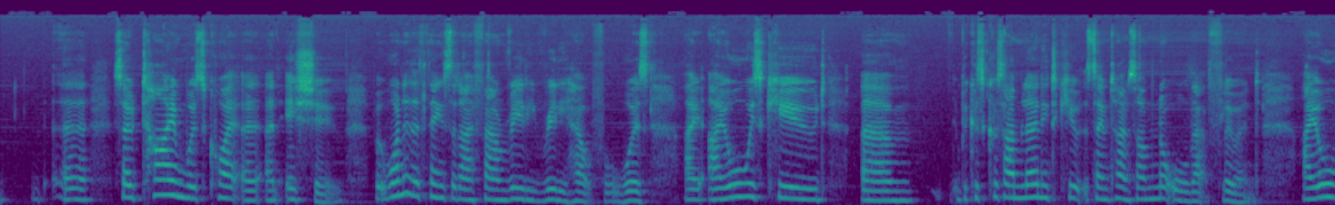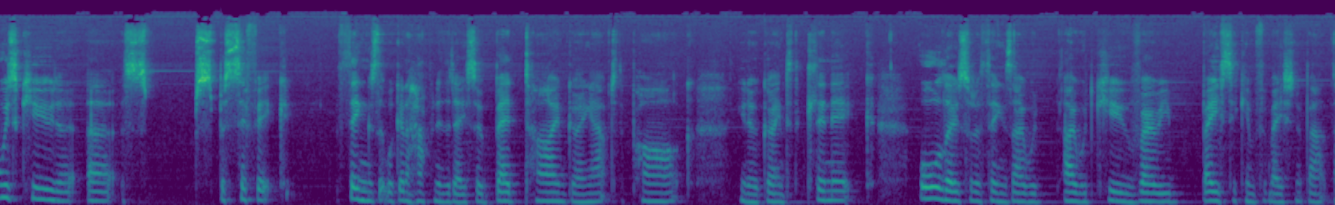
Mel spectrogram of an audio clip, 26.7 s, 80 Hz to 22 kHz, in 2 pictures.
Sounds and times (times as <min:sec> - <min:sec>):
Narration, monologue: 0:00.0 - 0:26.7
Female speech, woman speaking: 0:00.4 - 0:26.7.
